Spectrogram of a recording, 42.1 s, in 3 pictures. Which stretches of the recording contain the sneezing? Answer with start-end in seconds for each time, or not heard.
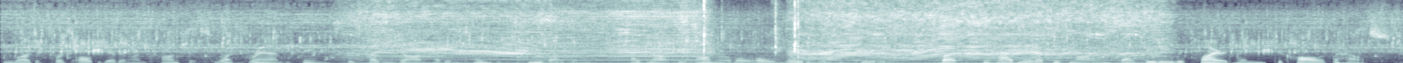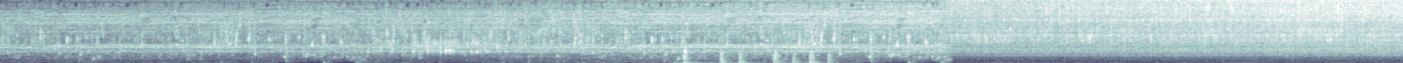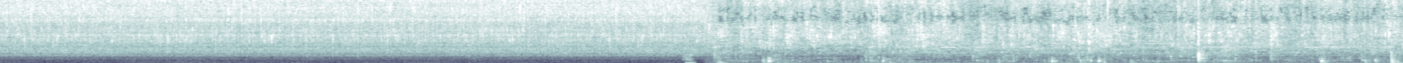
1.9-2.7, 34.6-35.9.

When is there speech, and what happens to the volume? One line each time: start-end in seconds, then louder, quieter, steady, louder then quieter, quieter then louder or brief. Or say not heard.
0.0-13.9 louder.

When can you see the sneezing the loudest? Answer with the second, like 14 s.
35 s.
